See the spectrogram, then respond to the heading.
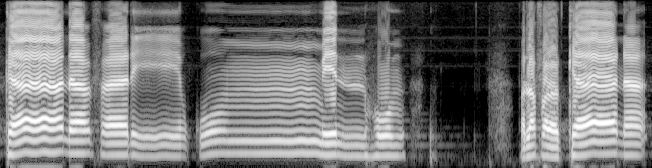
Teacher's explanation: kaana ada panjangkan dua harakat karena dia Mad thaii kemudian RI juga sama dua harakat jangan dibedakan antara Ka dan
